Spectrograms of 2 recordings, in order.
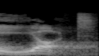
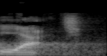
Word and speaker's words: yacht: Ben Yansimera, you say yacht, not yacht. Yachting, not yachting. Betty, how many times do you hear of yachting? I don't want to say many times because I will say I'm hanging around people. It's yacht for that leisure boat. You say yacht, and you say yachting.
